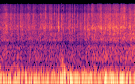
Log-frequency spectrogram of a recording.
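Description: A windshield wiper sweeps across the glass.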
